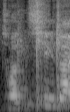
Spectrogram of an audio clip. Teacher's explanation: 이게 지읒, 히읗이 만나서 치읒 되는 거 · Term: 자음 축약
